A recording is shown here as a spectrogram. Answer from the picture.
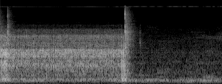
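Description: Static hiss from the 1969 Sylvania color TV's speaker while its picture drops to snow. The hiss cuts in with a click, runs steadily for about a second and a quarter, then stops with another click.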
